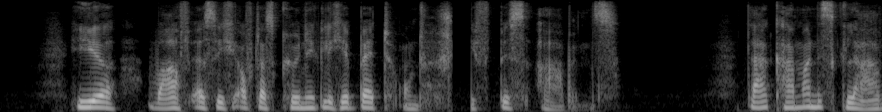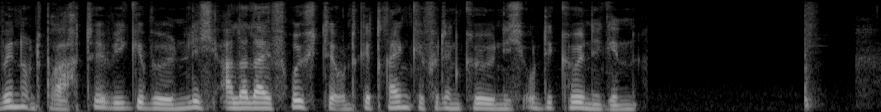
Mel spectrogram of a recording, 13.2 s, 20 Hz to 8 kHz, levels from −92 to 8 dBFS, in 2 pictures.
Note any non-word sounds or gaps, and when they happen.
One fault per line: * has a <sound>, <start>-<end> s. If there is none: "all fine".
* has a dropout, 3.4-3.5 s
* has a thud, 12.6-12.8 s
